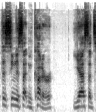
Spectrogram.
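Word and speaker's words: Qatar: Knowing that the scene is set in Cutter, yes, that's how it's actually pronounced, the movie gets it wrong.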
